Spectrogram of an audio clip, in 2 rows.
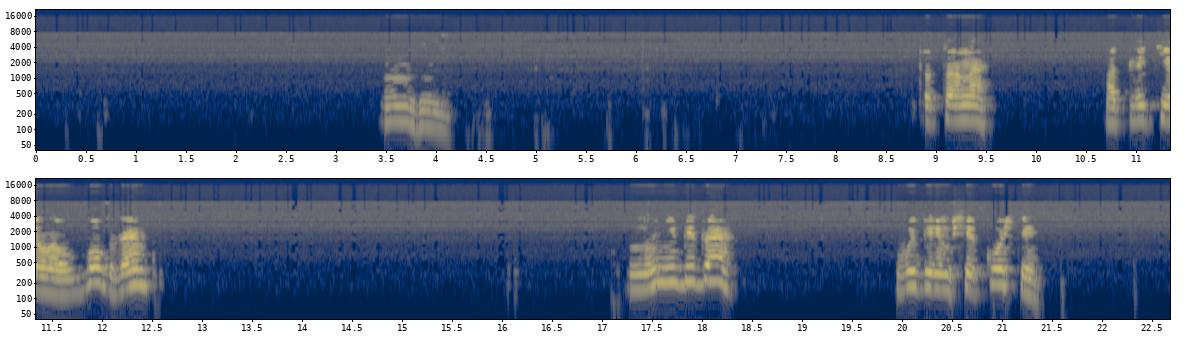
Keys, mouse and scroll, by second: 0.9-4.3 middle drag, 6.1 KP_1, 9.0-12.1 middle drag, 12.8-16.3 middle drag, 17.4 middle click, 19.9-20.6 drag.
